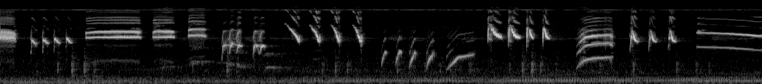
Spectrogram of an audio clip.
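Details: Lively fill-in song from an Asian pied starling: fast chipping, sustained buzzy notes, repeated steep downslurs, a run of rising whistles and bursts of harsh chatter, delivered almost continuously.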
